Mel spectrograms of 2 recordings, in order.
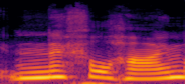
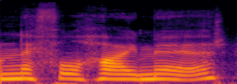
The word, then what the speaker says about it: Niflheim: Right, okay, Niflheim or Niflheimer, depending on what region you're pronouncing it from.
